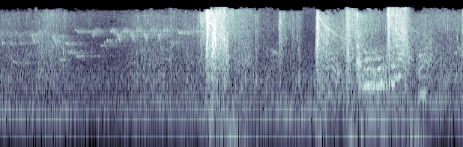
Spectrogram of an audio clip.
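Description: A magic spell whooshes.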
